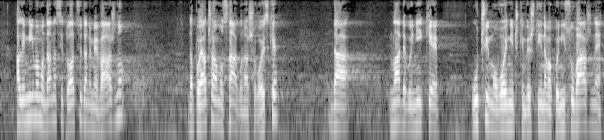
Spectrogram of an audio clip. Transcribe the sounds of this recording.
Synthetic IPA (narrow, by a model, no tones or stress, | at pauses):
alimiːimamo̞d̪anasːit̪uaːt̪sijud̪anamje̞ʋaːʒno̞ | d̪apo̞jat͡ʃaʋamosnaːɡunaʃe̞ʋo̞ːjske̞ | d̪a | mlˠaːd̪e̞ʋo̞jniːke̞ | ut͡ʃimoʋo̞jnit͡ʃkimʋe̞ʃt̪inamako̞je̞niːsuʋaːʒne̞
